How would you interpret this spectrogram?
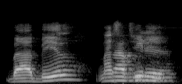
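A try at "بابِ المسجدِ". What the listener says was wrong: Ya itu dia.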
